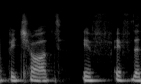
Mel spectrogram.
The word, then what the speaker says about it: Pichot: certain let's just say peach oat peach oat i think the the emphasis is on the second syllable that's for sure pichot if if the t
